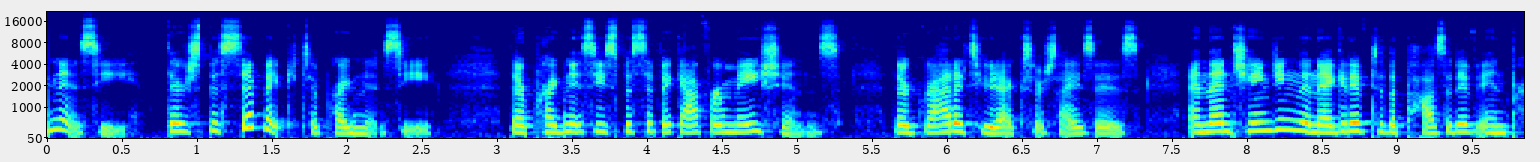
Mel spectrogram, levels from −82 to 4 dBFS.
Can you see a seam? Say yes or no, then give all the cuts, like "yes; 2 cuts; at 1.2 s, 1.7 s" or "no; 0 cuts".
no; 0 cuts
